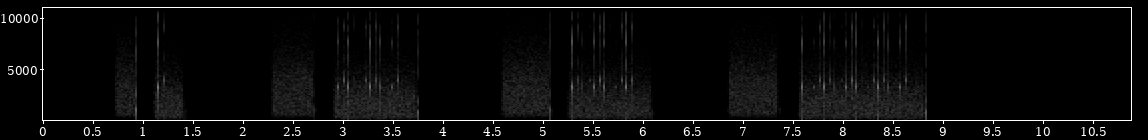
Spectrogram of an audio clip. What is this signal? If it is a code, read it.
Pulse dialling, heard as a rotary dial, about 9 pulses a second. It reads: 1 6 6 0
